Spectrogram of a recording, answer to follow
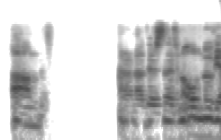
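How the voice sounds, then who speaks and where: A man rattles along very fast, his pitch varying in an ordinary way. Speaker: tech company executive and presenter. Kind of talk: presentation to a virtual meeting. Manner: filler-heavy, conversational.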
